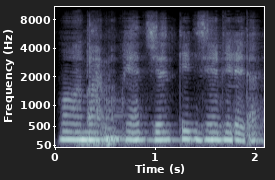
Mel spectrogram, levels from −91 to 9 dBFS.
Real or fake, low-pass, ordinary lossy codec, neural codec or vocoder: fake; 9.9 kHz; AAC, 32 kbps; codec, 24 kHz, 0.9 kbps, WavTokenizer, medium music audio release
